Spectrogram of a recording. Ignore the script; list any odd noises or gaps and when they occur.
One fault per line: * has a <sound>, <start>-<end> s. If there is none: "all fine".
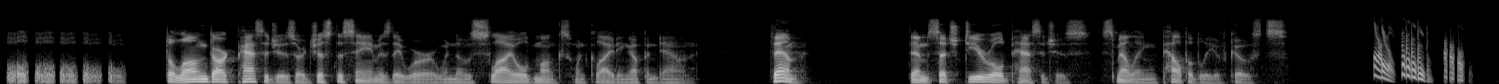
* has a laugh, 0.1-1.3 s
* has a chirp, 13.7-14.7 s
